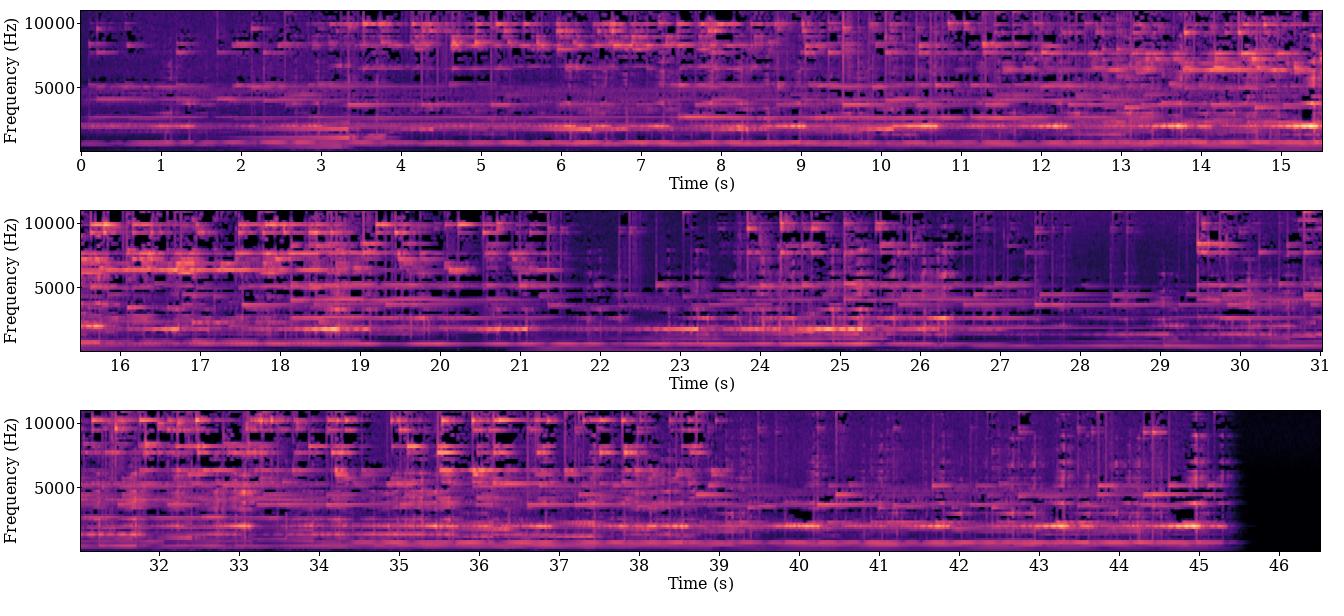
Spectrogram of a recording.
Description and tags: magical-background
Original effects were reversed, pitch-shifted, slowed down etc.. Used as background for a production of A Midsummers Night Dream.
background, dreamlike, magic, sparkly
